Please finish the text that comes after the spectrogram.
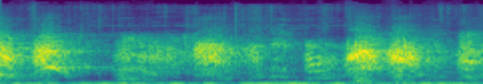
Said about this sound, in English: there's that mad dog, Adolf. Look at that bear chasing him.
